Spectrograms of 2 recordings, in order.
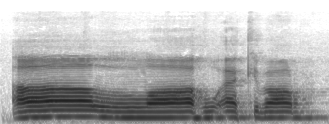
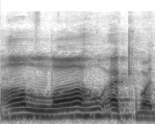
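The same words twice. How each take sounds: First: The first vowel of Allah is drawn out long. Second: The first vowel of Allah is kept short. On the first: It asks whether God is greater. The speaker calls it wrong. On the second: It states that God is greater. The speaker calls it right.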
